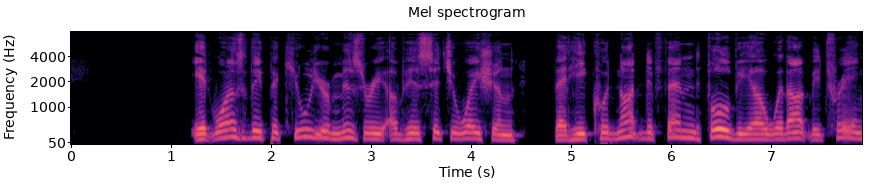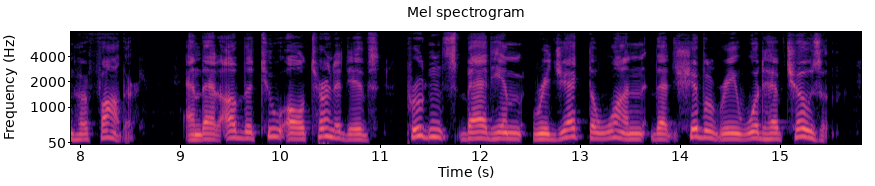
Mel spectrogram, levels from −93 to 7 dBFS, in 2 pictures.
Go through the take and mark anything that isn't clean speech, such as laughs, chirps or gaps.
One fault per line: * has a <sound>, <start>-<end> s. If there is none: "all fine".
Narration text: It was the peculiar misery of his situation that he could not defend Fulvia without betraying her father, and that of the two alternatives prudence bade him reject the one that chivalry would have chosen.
all fine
